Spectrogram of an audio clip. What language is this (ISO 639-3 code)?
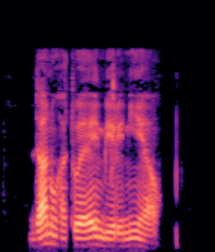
dav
